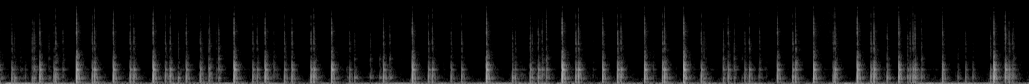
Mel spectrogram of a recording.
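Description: Fingertips and nails tap rapidly on a solid, light wooden tabletop, producing a fast, continuous stream of short, dry knocks. Each tap dies away almost instantly, with a woody tone centered around 690 Hz and little high-end sparkle.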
